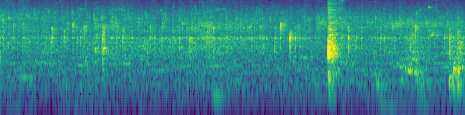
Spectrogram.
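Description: Tomato pieces fry and sizzle in oil in a pan for a tomato, coriander and coconut chutney, a steady close crackle with a few sharper clinks and scrapes from stirring partway through.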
